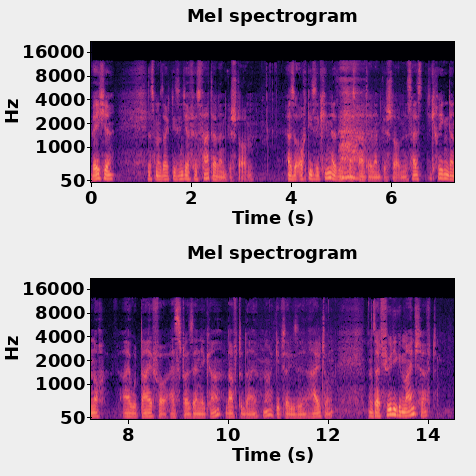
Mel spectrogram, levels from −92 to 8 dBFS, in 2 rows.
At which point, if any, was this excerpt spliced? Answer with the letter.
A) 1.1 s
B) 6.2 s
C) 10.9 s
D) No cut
A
